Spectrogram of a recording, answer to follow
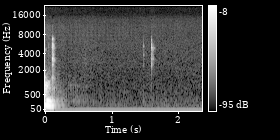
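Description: The end of a spoken word right at the start, then silence broken once by a single short, faint click about one and a half seconds in.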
